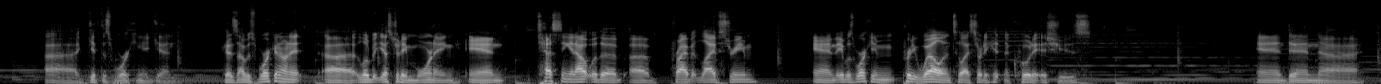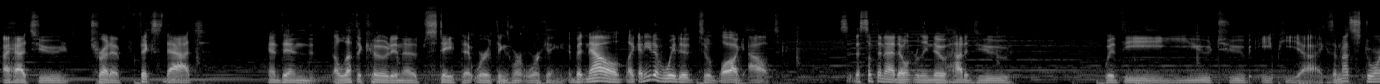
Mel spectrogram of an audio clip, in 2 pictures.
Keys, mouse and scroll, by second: 1.8 d, 2.3 ctrl+s, 2.8 Escape, 14.4 Escape, 24.3 click.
